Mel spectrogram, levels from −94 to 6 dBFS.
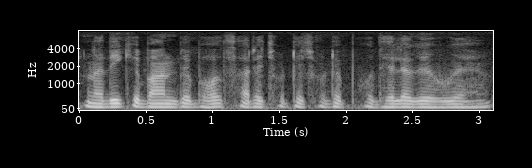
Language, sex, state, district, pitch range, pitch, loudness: Hindi, male, Jharkhand, Deoghar, 120-130 Hz, 125 Hz, -19 LUFS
